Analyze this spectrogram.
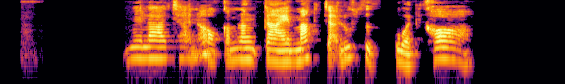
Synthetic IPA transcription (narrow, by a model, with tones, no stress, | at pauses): weː˧laː˧t͡ɕʰa˦˥nʔɔː˨˩kːa˧mla˧ŋkaː˧jma˦˥k̚t͡ɕa̰˨˩ʔɾuː˦˥sɯ˨˩k̚pu˨˩ət̪̚kʰɔː˥˩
